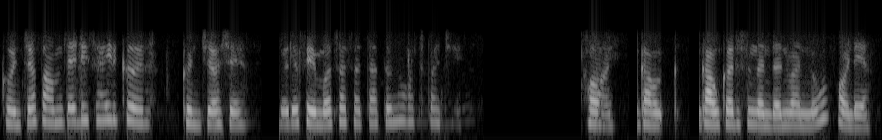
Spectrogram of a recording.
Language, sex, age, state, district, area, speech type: Goan Konkani, female, 30-45, Goa, Tiswadi, rural, conversation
